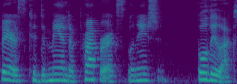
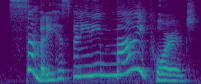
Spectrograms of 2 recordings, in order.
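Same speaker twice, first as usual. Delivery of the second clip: higher mama bear voice; a higher, motherly bear; 9 semitones higher, 4 dB louder than usual. Acted. Mama Bear finds her porridge eaten, higher voice. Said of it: "said Mama Bear".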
